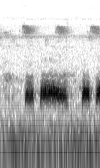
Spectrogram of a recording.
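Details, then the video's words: Quick low coos of a spotted dove used for trapping, short and long notes alternating, while thin high chirps sound faintly in the background. "Chim cu gáy gù tốc độ"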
